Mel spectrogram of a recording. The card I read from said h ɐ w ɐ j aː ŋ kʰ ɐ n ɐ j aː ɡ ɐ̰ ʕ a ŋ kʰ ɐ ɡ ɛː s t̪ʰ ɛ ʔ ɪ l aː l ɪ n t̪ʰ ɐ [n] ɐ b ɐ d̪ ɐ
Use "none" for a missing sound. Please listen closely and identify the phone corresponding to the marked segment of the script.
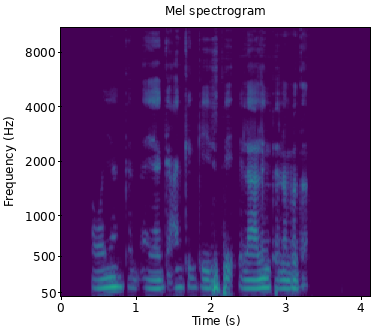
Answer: n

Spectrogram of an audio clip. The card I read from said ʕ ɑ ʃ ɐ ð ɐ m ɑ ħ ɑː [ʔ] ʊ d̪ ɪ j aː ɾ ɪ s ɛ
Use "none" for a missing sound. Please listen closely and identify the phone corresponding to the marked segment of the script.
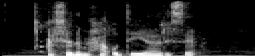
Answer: ʔ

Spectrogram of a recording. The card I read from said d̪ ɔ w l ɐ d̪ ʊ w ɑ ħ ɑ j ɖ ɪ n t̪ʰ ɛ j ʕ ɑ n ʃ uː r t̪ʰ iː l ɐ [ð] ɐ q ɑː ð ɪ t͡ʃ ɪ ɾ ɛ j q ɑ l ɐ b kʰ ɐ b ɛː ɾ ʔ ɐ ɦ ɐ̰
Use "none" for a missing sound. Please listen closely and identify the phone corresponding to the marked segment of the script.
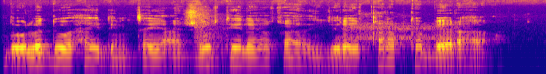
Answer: ɣ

